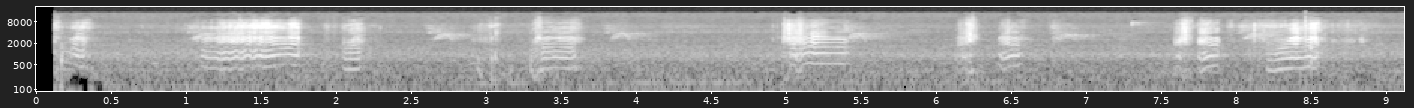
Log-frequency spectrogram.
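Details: Domestic cat chattering at birds outside, a series of short, high, wavering meow-like bursts with stacked harmonics, some quick and broken, repeated in clusters about every second or two over quiet background.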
